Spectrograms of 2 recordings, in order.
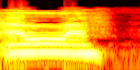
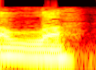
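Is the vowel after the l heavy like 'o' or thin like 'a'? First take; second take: thin a; heavy o. First: The vowel after the l is a thin 'a'. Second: The vowel after the l is a heavy 'o'. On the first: The speaker calls it wrong. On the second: The speaker calls it right. "Allah tebal itu seakan-akan ada o"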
